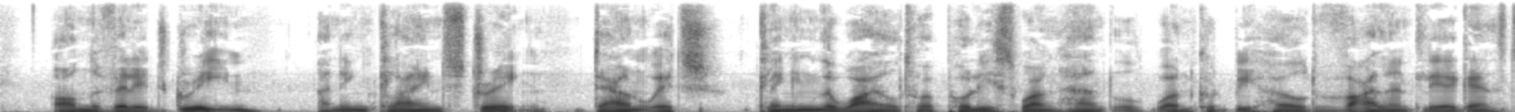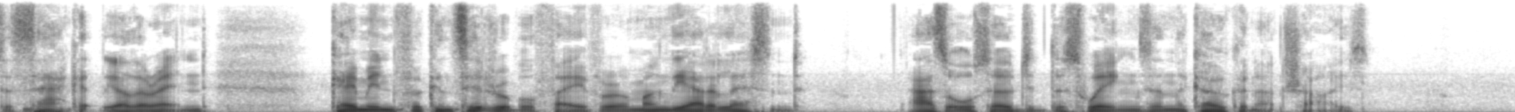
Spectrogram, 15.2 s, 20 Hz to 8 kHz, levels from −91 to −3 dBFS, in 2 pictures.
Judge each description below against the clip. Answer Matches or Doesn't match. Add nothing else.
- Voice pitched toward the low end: Matches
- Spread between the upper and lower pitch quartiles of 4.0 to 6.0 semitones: Doesn't match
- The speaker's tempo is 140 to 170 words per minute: Doesn't match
